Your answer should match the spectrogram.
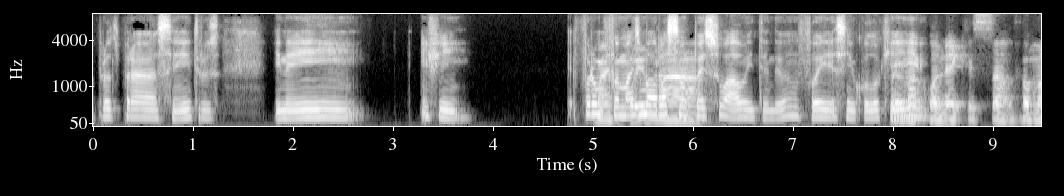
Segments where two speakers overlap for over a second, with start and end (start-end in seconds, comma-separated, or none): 5.0-6.2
